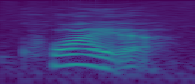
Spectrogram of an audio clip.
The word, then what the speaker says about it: choir: now put them together Qui stress the first syllable okay that's really important chir chir the next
